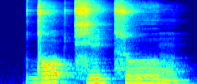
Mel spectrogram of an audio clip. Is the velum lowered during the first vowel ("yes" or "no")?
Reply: no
